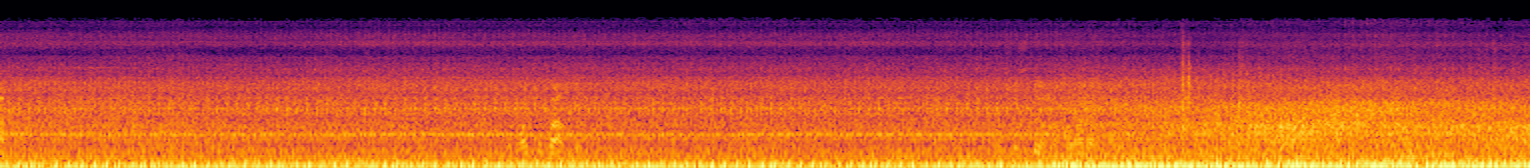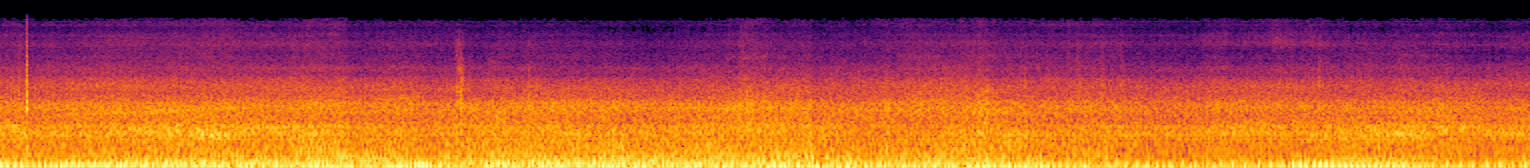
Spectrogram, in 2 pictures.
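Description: Motorcycle engine running at low revs while the bike waits in traffic, then getting louder from about ten seconds in as the bike pulls away and rides on, its pitch rising and falling, with wind and road noise.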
